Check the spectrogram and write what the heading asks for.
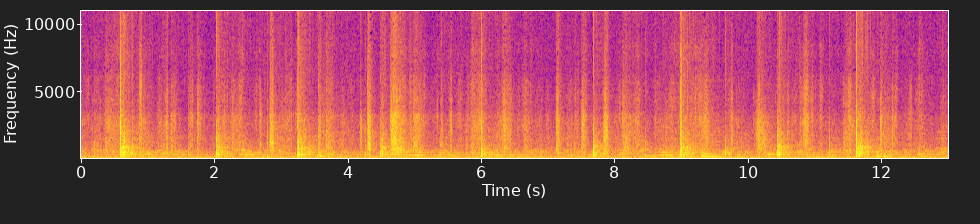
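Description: Tennis racquets striking the ball in a baseline rally: sharp pops about every one and a half seconds, the near player's strokes louder than the far player's.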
